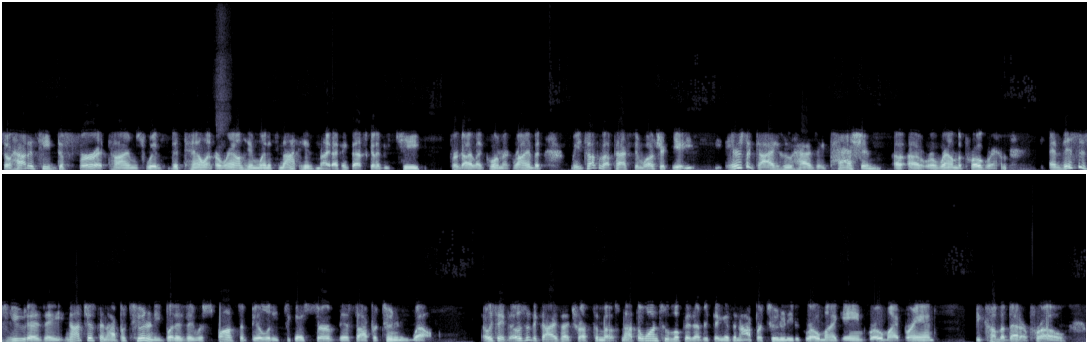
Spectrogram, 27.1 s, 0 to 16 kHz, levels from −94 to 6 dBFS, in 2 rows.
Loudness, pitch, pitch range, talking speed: -20 LUFS, 130 Hz, 120-140 Hz, 225 wpm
